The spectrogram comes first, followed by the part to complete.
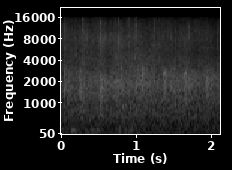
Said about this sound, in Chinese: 好，不然我们最后拍手，将荣耀归给我们的神。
